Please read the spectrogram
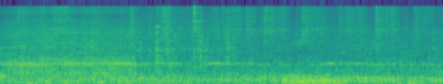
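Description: Shopping cart rolling across a supermarket floor, a continuous rumble with a few sharp clicks and rattles about halfway through, over a steady tone in the store's background.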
